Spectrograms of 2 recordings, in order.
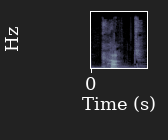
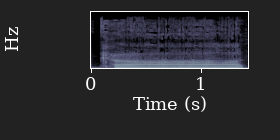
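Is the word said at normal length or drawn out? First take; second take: normal; drawn out. First: The word is said short, at normal speed. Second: The word is stretched out with a long vowel.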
